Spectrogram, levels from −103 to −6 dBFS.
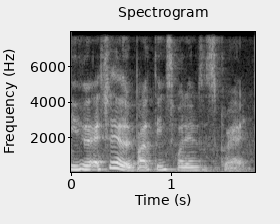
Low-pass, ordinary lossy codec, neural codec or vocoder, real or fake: none; none; codec, 16 kHz, 16 kbps, FunCodec, trained on LibriTTS, 50 frames a second; fake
